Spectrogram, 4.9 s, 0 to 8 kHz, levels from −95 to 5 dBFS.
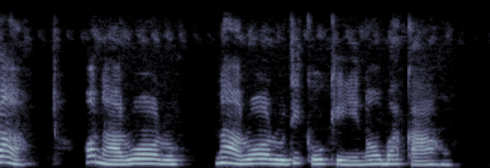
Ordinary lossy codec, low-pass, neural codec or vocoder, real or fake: none; 7.2 kHz; none; real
